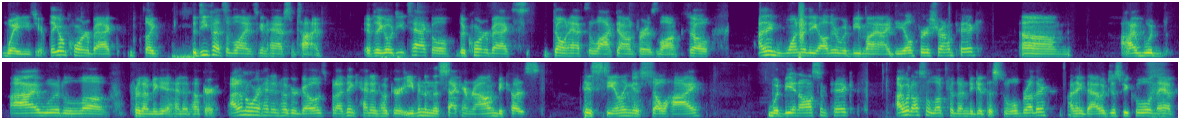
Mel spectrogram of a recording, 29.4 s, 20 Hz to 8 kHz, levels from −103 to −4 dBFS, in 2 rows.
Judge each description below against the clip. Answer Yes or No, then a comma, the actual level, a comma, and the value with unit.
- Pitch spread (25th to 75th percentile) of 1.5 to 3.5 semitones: Yes, average, 2.9 semitones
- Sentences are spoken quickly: Yes, fast, 215 wpm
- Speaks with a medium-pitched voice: Yes, medium, 145 Hz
